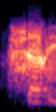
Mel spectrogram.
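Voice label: "Chevy", English; ATC callsign; DCS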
